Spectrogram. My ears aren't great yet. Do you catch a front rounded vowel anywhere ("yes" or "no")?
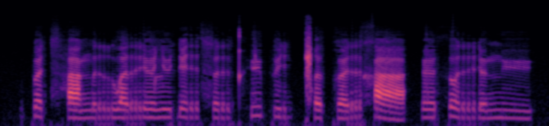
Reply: yes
